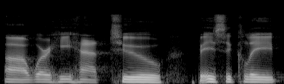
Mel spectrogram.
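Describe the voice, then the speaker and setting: A man speaking in a fairly low voice. He answers interview questions in a relaxed, thoughtful way, pausing on fillers and restarting his sentences. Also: clean tone. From Armenia. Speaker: startup co-founder, guest.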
